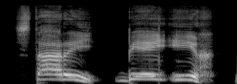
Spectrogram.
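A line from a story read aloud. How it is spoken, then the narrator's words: Screaming. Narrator (Russian): завопила из дыма Мариетта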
